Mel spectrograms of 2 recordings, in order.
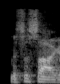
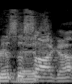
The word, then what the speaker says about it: Mississauga: Mississauga. Make sure. Mississauga.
